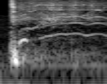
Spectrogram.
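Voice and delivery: a high-pitched burst of real laughter; high squealing laugh. Real, not acted. Teller cracks up recalling the woman dropping her towel, laughing. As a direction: break up laughing at the memory.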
